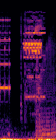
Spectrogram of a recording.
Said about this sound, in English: Was that a fart sound? No. it was the sound of a card getting accepted.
